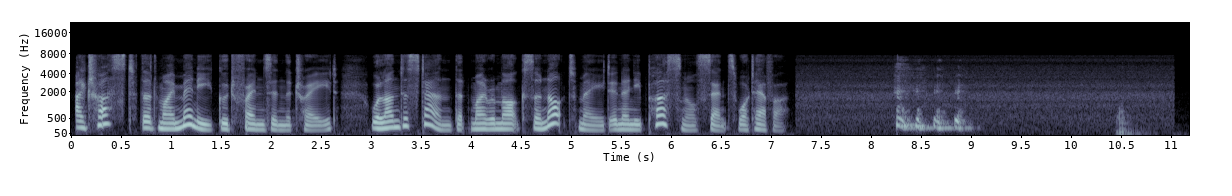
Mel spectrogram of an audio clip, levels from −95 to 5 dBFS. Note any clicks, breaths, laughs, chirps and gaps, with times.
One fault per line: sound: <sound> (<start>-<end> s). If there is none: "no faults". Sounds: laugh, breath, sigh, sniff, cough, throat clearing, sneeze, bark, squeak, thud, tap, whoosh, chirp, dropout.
sound: laugh (8.2-9.1 s)
sound: thud (10.4-10.9 s)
